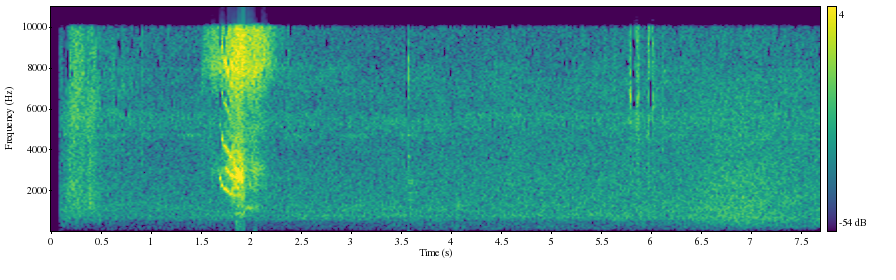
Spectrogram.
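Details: Norway rat removed from a home in Old Saybrook, Connecticut, during raccoon and skunk removal work, lets out one brief, sharp, high squeal just before the two-second mark. A steady quiet hiss and a few faint clicks fill the rest.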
